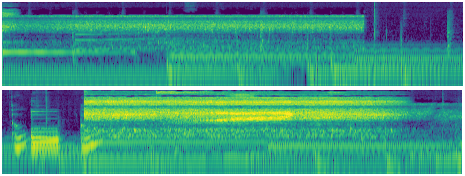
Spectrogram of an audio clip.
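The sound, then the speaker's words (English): A narwhal's echolocation clicks speed up as it nears its food and merge into a dense, rasping feeding buzz over a steady hiss and low hum. A voice briefly says a single word. “But they're so close to the food that the clicks turn into a buzz, like what you just heard.”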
